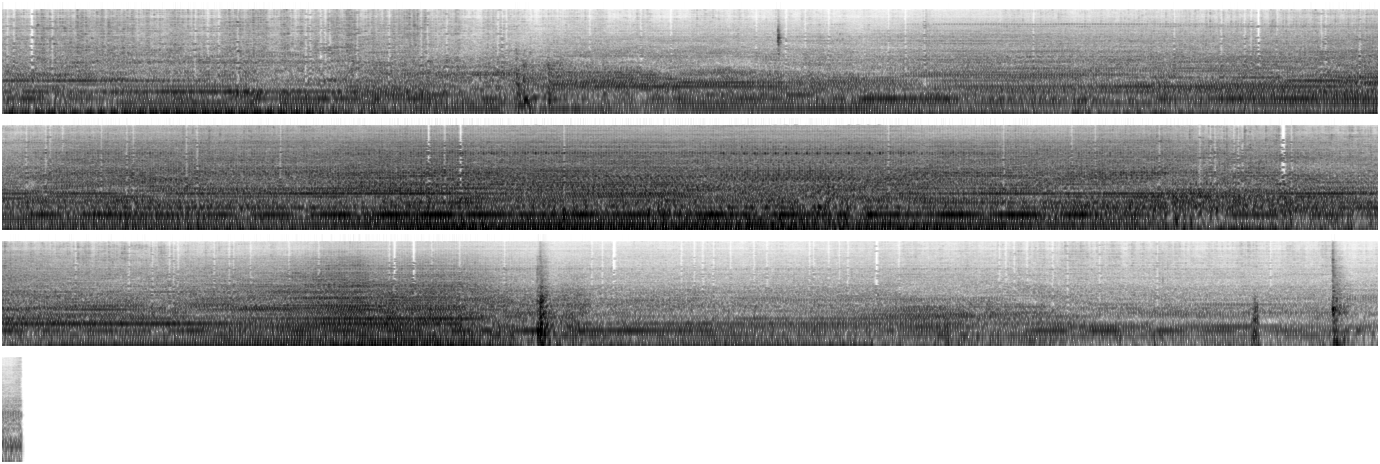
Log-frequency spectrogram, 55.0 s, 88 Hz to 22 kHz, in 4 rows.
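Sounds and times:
diesel engine running: 0.0s - 41.5s.

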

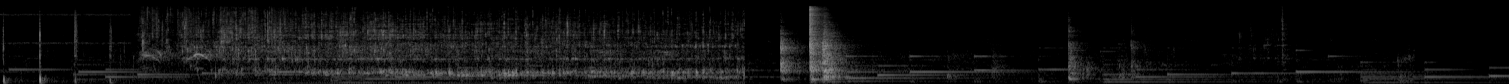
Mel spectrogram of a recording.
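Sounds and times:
water pouring into clay pot: 1.4s - 7.5s.

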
